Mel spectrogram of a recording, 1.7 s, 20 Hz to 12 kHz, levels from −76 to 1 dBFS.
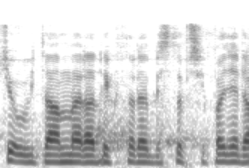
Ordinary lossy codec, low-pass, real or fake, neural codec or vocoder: AAC, 64 kbps; 7.2 kHz; fake; codec, 16 kHz, 4 kbps, FunCodec, trained on Chinese and English, 50 frames a second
